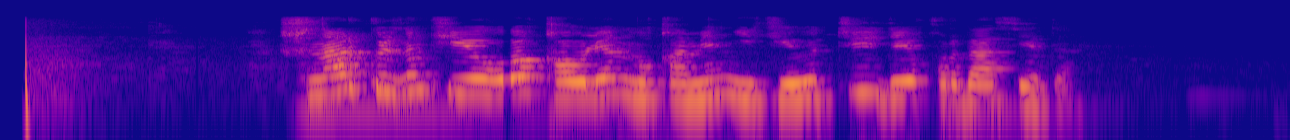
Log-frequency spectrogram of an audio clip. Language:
Kazakh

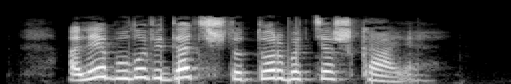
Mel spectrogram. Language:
Belarusian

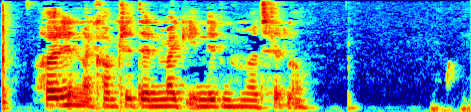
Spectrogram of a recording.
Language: Danish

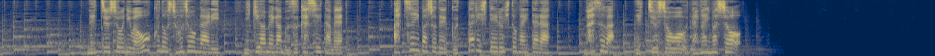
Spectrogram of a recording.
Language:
Japanese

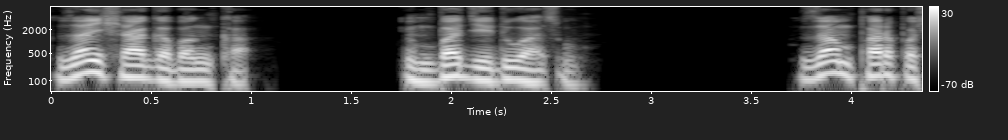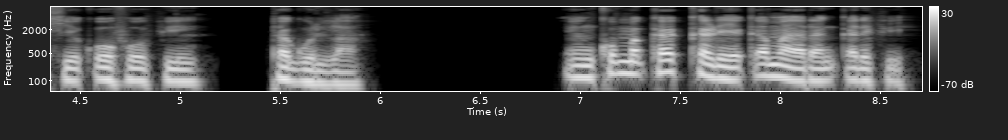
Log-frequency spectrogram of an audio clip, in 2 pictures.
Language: Hausa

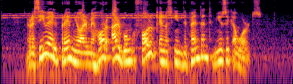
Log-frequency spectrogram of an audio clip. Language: Spanish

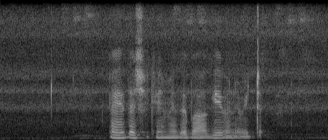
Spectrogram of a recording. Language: Sinhala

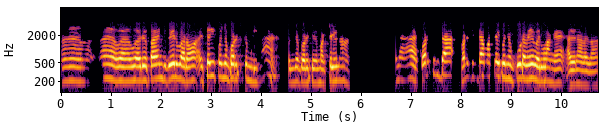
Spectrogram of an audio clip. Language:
Tamil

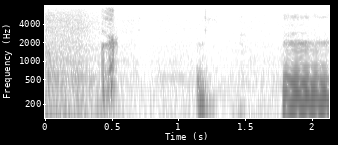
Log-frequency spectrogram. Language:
Punjabi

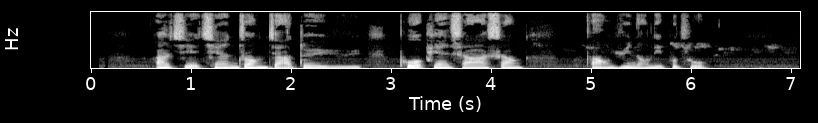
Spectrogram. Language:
Chinese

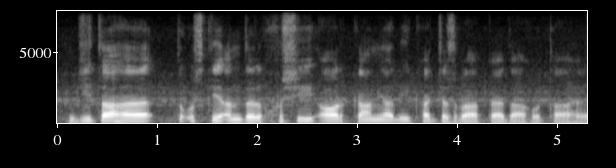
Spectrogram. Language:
Urdu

